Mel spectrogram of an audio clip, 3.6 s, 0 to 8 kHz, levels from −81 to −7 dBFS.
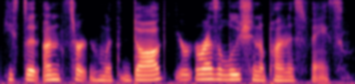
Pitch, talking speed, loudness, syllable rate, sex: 165 Hz, 150 wpm, -18 LUFS, 5.2 syllables/s, female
